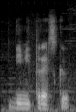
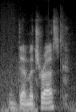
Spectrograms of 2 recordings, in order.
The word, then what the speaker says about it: Dimitrescu: They even say it wrong in the game. They say it wrong in two versions of the game and right in all the others. The two versions of the game that they say it wrong in are the American version and the Japanese version, which is super weird that those are the two they get wrong.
